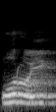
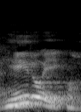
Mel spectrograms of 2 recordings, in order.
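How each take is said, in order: First: The word starts with a vowel sound. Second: The word starts with an h sound. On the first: The speaker calls it wrong. "ওরোইক তো বলি না" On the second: The speaker calls it right. "তাহলে হোয়ের হয়ের মতো উচ্চারিত হচ্ছে"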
